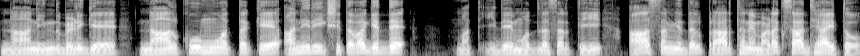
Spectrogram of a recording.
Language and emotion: Kannada, surprised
